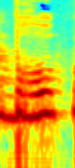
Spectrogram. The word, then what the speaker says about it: broc: D'ailleurs, ça m'a fait penser à bro. Vous savez, un brodo, oui. Un pichet, quoi, qui s'écrit B-R-O-C et qu'on ne dit pas broc. Non, ça se fait pas.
